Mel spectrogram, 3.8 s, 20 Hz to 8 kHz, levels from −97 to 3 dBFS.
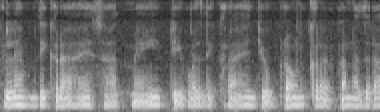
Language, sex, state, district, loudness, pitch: Hindi, male, Himachal Pradesh, Shimla, -18 LUFS, 145 Hz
